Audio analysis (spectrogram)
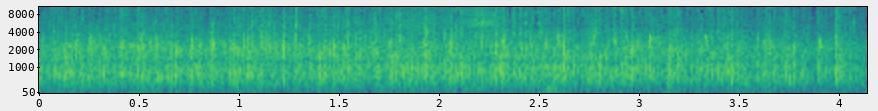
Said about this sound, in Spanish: ¡Amén! ¡Amén! Dale un aplauso. ¡Dale, dale, dale!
